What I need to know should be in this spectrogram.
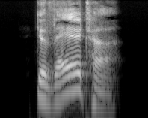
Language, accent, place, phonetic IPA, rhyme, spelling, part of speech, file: German, Germany, Berlin, [ɡəˈvɛːltɐ], -ɛːltɐ, gewählter, adjective, De-gewählter.ogg
- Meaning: 1. comparative degree of gewählt 2. inflection of gewählt: strong/mixed nominative masculine singular 3. inflection of gewählt: strong genitive/dative feminine singular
